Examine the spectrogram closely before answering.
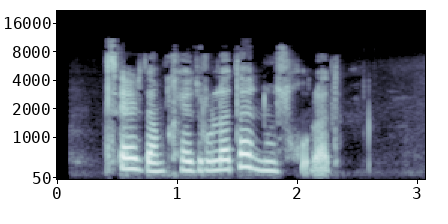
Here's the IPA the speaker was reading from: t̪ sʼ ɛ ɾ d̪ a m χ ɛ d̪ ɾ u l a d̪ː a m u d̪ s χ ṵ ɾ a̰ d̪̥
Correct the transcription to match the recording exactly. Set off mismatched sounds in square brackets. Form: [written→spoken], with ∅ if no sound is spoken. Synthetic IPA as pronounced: t̪ sʼ ɛ ɾ d̪ a m χ ɛ d̪ ɾ u l a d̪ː a [m→n] u [d̪→∅] s χ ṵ ɾ a̰ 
